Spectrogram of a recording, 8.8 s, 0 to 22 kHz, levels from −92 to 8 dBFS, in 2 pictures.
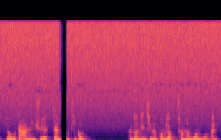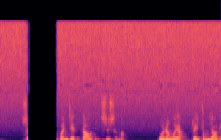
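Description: Right from the start, the speech sits under a thin, steady hiss that climbs sharply toward the top of the band. That's low bit depth with noise shaping, which fits roughly a 4-bit signal, with the rounding error pushed upward until it's about as loud as the speech.

At 1.18 s there's an AAC frame loss with muting. The decoder zeroed the missing spectrum, so the sound fades out and back in by 1.35 s, leaving a soft-edged gap, consistent with about three lost frames. A much longer hole of the same kind runs from 4.94 s to 5.58 s, roughly 0.6 s of silence that points to around fourteen frames gone.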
